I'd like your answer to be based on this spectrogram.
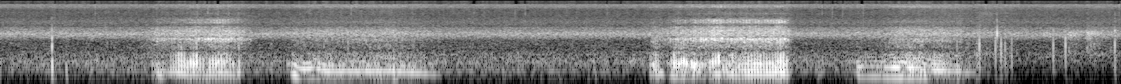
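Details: Two rough, rattling snoring breaths, each followed by a softer grumbling outbreath, in a quiet room; snoring.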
